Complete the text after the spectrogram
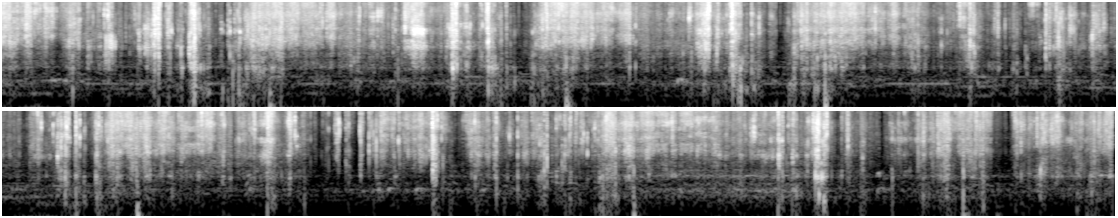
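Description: Hands crinkle and tear open foil card wrappers.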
